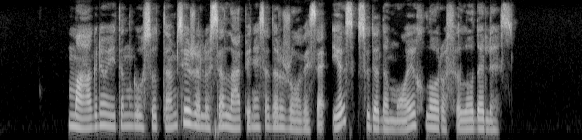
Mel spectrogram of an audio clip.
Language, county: Lithuanian, Tauragė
